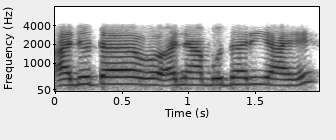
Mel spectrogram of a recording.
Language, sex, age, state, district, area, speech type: Sindhi, female, 30-45, Uttar Pradesh, Lucknow, urban, conversation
